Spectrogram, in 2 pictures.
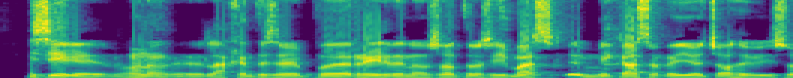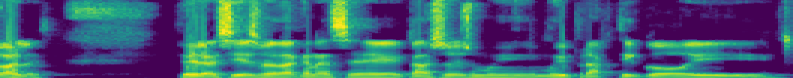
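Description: Against a quiet background, a man talks at medium pitch in a flat monotone, keeping a fairly quick pace. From Basque Country, Spain. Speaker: influencer; podcast guest. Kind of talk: casual chat. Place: studio. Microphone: studio mic.

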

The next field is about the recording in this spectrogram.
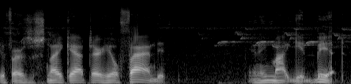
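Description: With a Tennessee accent, a man speaks at a very deep, low pitch in a dry recording with no echo and light background noise. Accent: Southern US (Tennessee). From US South. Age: 50s. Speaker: fishing instructor. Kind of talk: tutorial. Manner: casual. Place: open country. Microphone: lapel.

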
